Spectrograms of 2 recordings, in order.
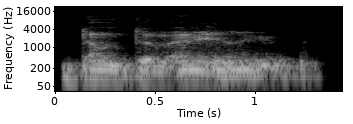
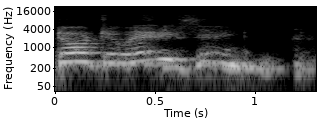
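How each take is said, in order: First: It is said in a lower voice. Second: It is said in a normal voice.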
